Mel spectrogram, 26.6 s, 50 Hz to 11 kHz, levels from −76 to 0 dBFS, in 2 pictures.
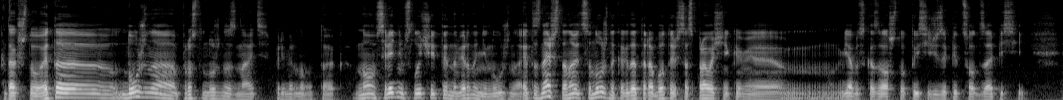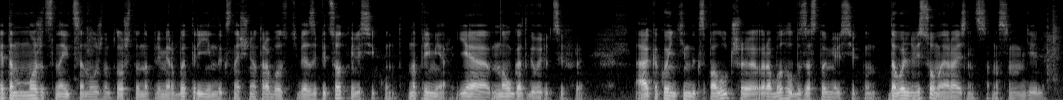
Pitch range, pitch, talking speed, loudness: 85-115 Hz, 95 Hz, 160 wpm, -24 LUFS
